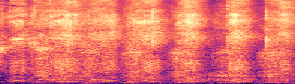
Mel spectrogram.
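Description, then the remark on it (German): A child makes a rough, croaking sound in the throat, repeated in several rasping pulses for a few seconds, fairly loud with no talking. “Und wo habt ihr das Geräusch gemacht? Das Krächzen.”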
